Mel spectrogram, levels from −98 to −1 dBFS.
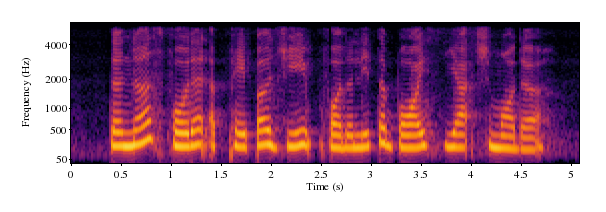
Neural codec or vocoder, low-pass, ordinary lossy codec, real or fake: codec, 16 kHz, 16 kbps, FunCodec, trained on Chinese and English, 50 frames a second; 5.4 kHz; AAC, 32 kbps; fake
